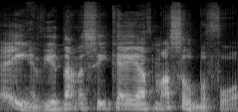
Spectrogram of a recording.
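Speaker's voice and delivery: usual speaking voice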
